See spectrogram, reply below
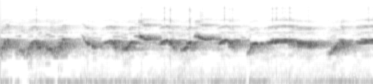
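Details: Chinese hwamei (wambi) in full song, suited to tutoring shamas: an unbroken, loud, high warble of rippling, slurred whistles that rise and fall continuously, with a soft low hum behind.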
